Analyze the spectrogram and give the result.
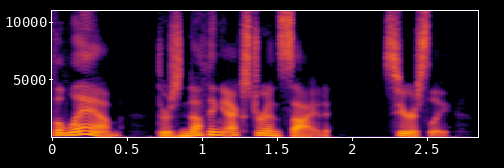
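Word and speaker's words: لام: Now, phonetically, lam is pretty straightforward. It's just like the English letter L.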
